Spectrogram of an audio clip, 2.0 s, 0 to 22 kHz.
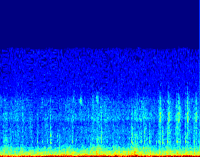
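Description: Jeep WK2 Grand Cherokee rolling slowly over a gravel road, heard inside the cabin: a steady low rumble of tyres and drivetrain, with a few light clicks of gravel under the tyres.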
